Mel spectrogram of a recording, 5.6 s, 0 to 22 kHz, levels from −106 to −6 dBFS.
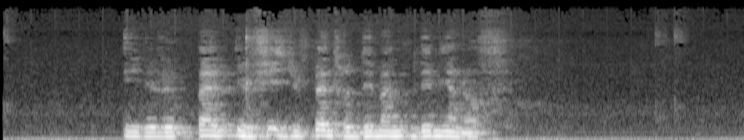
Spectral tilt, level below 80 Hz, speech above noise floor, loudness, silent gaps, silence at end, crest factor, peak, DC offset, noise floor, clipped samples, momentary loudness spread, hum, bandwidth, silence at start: -8.5 dB/octave; -44 dBFS; 32 dB; -19 LUFS; none; 1.8 s; 14 dB; -6 dBFS; under 0.1%; -49 dBFS; under 0.1%; 7 LU; none; 9.4 kHz; 0.95 s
